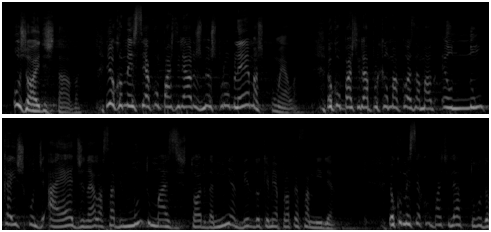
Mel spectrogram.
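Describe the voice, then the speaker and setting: High-pitched preacher in echoing church. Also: male voice. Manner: animated, preacherly, acts out quotes with voice shifts. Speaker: pastor. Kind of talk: testimony sermon. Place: church hall. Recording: long hall reverb.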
